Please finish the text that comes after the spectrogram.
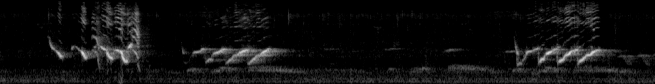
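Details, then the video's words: Black-naped oriole, a kepodang, singing: bursts of fast, rich, downslurred whistled notes repeated in quick runs, separated by quieter pauses with softer notes in the background. "kepodang unik super galak"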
